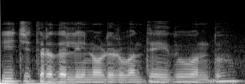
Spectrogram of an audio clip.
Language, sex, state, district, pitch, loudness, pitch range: Kannada, male, Karnataka, Koppal, 120 Hz, -17 LUFS, 115-130 Hz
